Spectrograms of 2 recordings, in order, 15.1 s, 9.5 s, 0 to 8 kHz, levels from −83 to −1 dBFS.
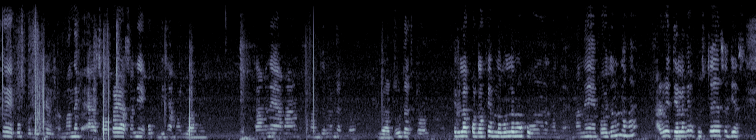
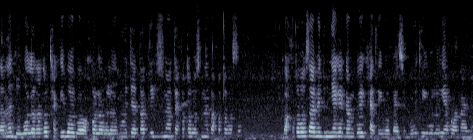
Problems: background sounds at intervals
